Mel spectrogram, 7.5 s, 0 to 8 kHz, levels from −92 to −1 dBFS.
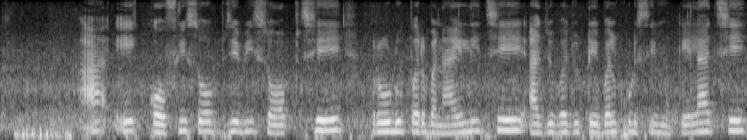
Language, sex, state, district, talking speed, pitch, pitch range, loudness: Gujarati, female, Gujarat, Gandhinagar, 130 wpm, 195 Hz, 180-210 Hz, -18 LUFS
